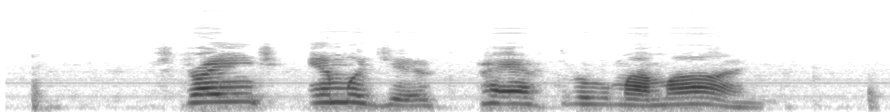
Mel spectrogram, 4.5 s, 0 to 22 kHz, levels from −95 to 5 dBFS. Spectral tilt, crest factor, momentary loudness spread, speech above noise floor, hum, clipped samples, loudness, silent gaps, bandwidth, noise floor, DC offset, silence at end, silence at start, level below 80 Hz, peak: -8 dB/octave; 20 dB; 14 LU; 44 dB; none; under 0.1%; -27 LUFS; none; 5 kHz; -70 dBFS; under 0.1%; 0.65 s; 0.15 s; -72 dBFS; -8 dBFS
